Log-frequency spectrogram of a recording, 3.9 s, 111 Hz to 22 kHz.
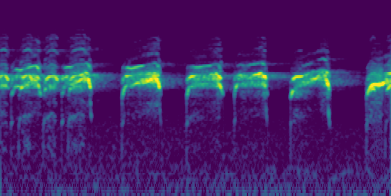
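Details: Osprey in Latvia, a male bringing two fish at once to chicks at the nest, 6:40 am on 3 September 2024; loud strained whistled calls, slurred and rising, given in quick series with short gaps.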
